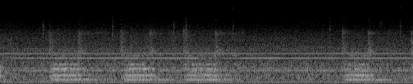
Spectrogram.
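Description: CNC router stepper motors jogged in fine steps from a handwheel pendant. They give a string of about five short whining hums, each lasting about half a second, one for each turn of the wheel, with faint clicks between them.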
